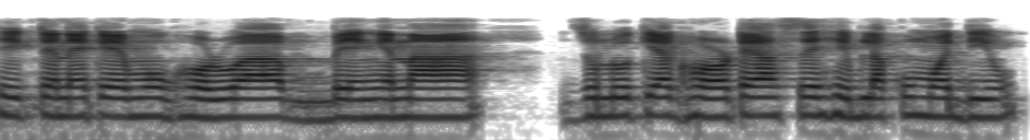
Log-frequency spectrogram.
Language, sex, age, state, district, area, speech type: Assamese, female, 60+, Assam, Charaideo, urban, spontaneous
